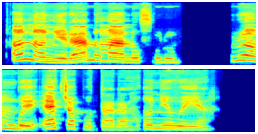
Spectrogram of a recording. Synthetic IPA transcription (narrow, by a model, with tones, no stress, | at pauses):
ɔ˦nɔ˨ɲe˨ɾe˨a˦nʊ˦ma˦˨nʊ˦fu˦ɾu˦ | ɾo˦˨m̩˨ɡ͡be˨ʔe˦t͡ʃɔ˦pʊ˨ta˨ɾa˨o˦ɲe˦ŋʷe˨ja˦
